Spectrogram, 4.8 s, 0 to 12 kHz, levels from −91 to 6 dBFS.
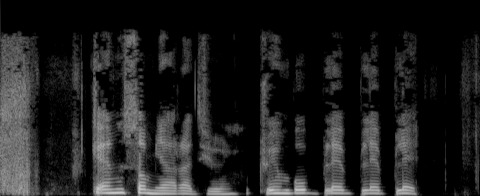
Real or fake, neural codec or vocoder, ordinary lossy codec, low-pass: real; none; MP3, 64 kbps; 9.9 kHz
